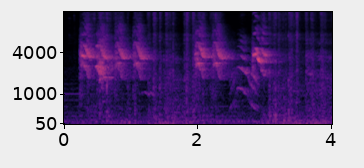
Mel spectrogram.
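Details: Yellow ringneck parakeets of a breeder pair screech in rapid harsh squawks, about three per burst, with a brief descending call between bursts and a soft flutter of wings.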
